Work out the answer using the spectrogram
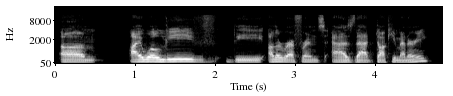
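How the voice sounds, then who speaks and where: A man's voice: medium pitch, steady tone, a little slow, dry recording, studio quality. A man from Pakistan whose first language is Urdu, a podcast guest talking casually and earnestly, with many fillers and restarts. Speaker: guest, watch market research business developer. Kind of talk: casual interview chat.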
